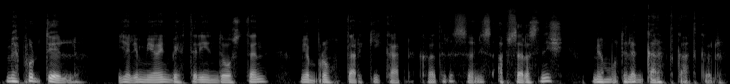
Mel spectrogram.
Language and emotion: Kashmiri, sad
